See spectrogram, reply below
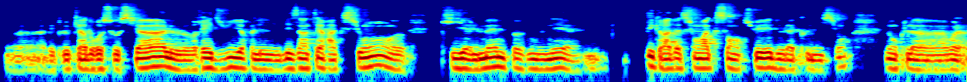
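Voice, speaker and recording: A young man answering jury questions at his thesis defense, pausing often with fillers and restarts. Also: fairly low pitch, dark tone, slightly rough, rough recording. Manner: hesitant, many fillers and restarts. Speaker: PhD candidate defending thesis. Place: university room in a Zoom recording.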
